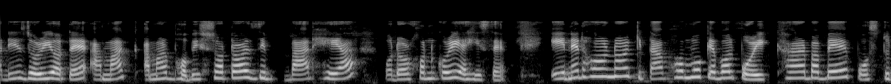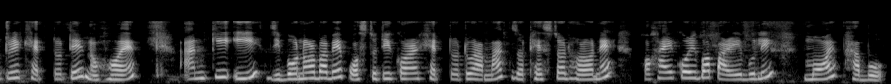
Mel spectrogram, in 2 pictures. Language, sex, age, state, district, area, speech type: Assamese, female, 45-60, Assam, Dibrugarh, rural, spontaneous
